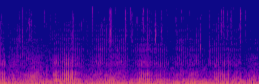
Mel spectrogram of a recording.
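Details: Close, low purring from a pet cat with steady in-and-out pulses and a brief brighter tonal burst early on, while occasional fireplace snaps crackle in the background.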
